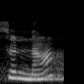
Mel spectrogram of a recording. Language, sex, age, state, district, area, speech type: Maithili, female, 30-45, Bihar, Madhubani, rural, read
